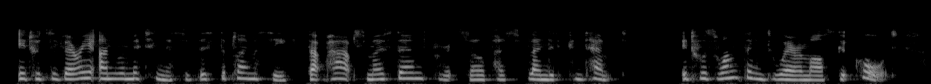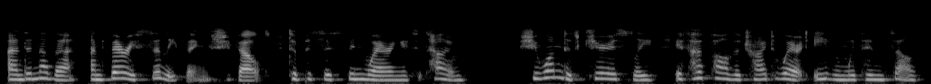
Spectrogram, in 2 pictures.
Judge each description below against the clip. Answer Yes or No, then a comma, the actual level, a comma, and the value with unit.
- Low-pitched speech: No, high, 235 Hz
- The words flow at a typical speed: Yes, average, 185 wpm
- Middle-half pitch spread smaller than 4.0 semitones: Yes, average, 3.0 semitones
